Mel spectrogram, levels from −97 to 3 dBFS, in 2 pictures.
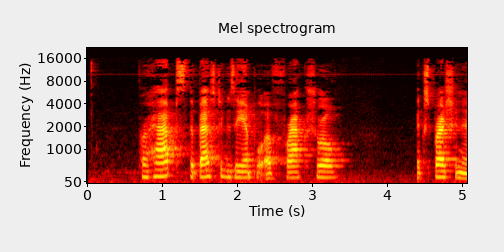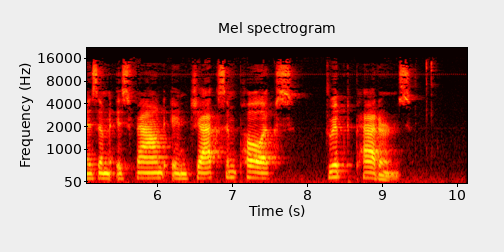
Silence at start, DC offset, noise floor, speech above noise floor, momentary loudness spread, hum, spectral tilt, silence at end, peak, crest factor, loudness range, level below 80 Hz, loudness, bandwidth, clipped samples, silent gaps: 0.7 s; under 0.1%; -67 dBFS; 41 dB; 11 LU; none; -3.5 dB/octave; 0.45 s; -6 dBFS; 22 dB; 3 LU; -64 dBFS; -26 LUFS; 16.5 kHz; under 0.1%; none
